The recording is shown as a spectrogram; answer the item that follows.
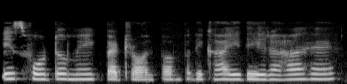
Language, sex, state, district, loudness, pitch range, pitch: Hindi, female, Uttar Pradesh, Lalitpur, -18 LUFS, 225-245 Hz, 235 Hz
